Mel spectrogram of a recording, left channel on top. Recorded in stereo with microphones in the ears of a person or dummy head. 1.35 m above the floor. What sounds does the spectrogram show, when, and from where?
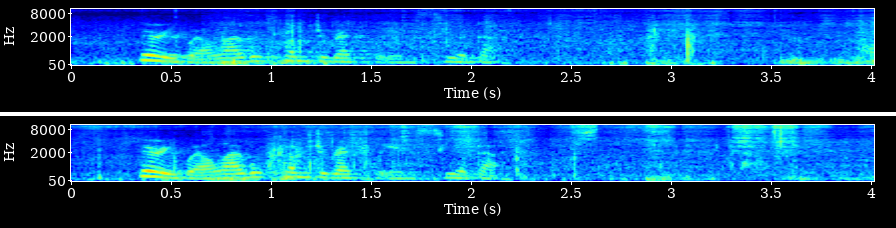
0.3 s a woman speaking: 35° right (ahead or behind), 1.1 m
2.9 s a drawer: 60° right (ahead or behind), 5 m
